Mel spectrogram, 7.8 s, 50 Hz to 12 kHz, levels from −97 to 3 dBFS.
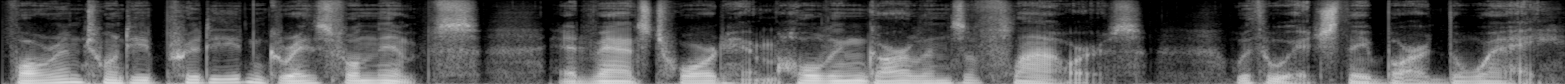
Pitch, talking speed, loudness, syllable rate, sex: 95 Hz, 155 wpm, -19 LUFS, 4.4 syllables/s, male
